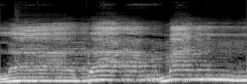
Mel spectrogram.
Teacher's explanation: Dengung dulu baru moncong. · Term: ismam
